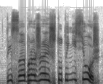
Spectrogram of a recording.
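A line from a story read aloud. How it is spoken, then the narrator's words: Horrified yelling. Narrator (Russian): в ужасе завопил Вася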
